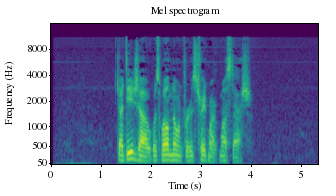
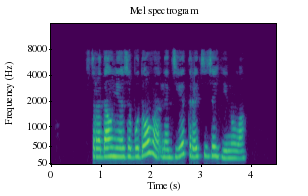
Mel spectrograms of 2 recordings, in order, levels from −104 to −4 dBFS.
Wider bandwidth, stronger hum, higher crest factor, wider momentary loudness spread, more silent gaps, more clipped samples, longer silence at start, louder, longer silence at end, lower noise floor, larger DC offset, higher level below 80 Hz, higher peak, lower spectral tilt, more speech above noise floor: first, 11.5 kHz vs 8.2 kHz; neither; about the same, 20 dB vs 18 dB; about the same, 12 LU vs 12 LU; neither; neither; first, 1.3 s vs 0.85 s; first, -21 LUFS vs -30 LUFS; first, 1.4 s vs 0.65 s; second, -68 dBFS vs under -90 dBFS; neither; first, -66 dBFS vs -76 dBFS; first, -2 dBFS vs -12 dBFS; second, -4.5 dB/octave vs -6.5 dB/octave; second, 48 dB vs over 61 dB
